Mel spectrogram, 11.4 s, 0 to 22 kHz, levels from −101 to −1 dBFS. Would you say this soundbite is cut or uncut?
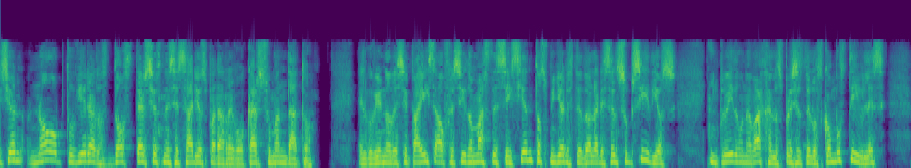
uncut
